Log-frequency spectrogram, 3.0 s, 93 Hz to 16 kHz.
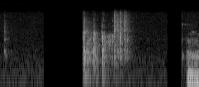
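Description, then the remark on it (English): Dice, including an eight-sided die rolled for damage in a tabletop role-playing game, tumble and clatter across a hard tabletop in a quick, rattling burst of sharp clicks lasting under a second, followed by a voice starting to speak. “1d8. That's a 1. Oh, sorry, that's for Booming Blade. Wrong dice.”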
